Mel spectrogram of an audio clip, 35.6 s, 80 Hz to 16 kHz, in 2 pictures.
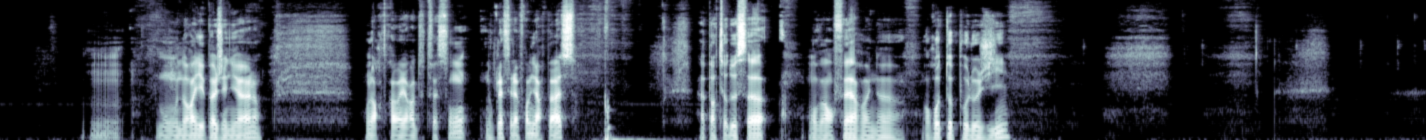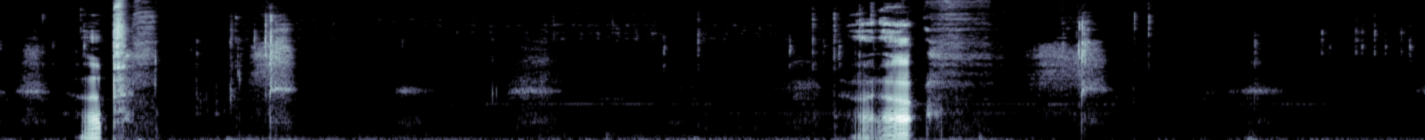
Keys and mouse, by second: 12.9-28.6 drag, 28.6-34.4 middle drag, 34.4-35.6 shift+drag.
